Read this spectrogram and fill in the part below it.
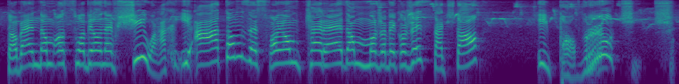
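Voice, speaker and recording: A woman's voice: high voice, pushed and bright, slight background noise, full character voice. A woman voicing a bossy, worried talking hen with clucking tics in a children's radio play. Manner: scolding, emphatic, stammering clucks. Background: birdsong.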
